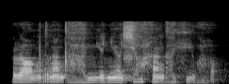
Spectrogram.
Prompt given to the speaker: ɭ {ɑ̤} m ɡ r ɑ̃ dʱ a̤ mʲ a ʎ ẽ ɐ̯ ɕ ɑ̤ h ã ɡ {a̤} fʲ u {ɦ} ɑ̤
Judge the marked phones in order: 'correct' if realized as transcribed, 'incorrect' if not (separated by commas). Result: incorrect, correct, correct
